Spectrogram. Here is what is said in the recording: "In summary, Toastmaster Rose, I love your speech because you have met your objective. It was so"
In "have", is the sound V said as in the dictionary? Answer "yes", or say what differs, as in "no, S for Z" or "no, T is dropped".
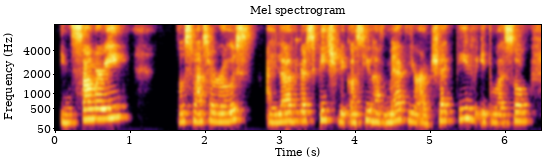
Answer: yes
